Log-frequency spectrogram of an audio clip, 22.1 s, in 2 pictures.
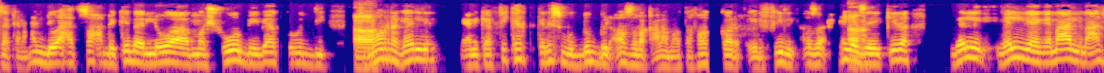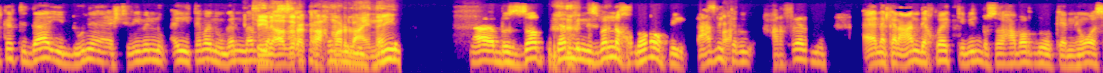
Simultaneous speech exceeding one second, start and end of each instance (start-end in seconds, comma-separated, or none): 13.5-15.0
